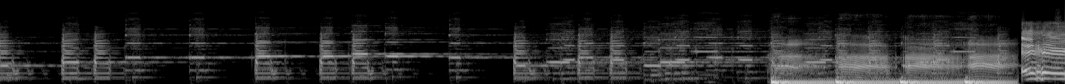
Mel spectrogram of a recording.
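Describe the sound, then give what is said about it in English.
A melodic phone ringtone chimes in short repeating bursts for several seconds, then gives way to a louder, buzzy stretch with warbling tones as the call seems to connect. No one speaks. “Let's get the king on the phone, man. Let's buzz him.”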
